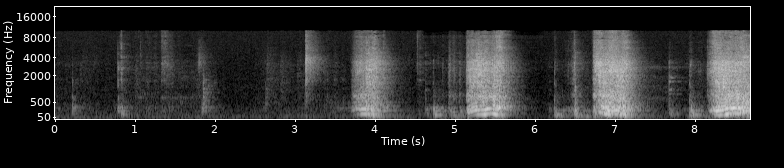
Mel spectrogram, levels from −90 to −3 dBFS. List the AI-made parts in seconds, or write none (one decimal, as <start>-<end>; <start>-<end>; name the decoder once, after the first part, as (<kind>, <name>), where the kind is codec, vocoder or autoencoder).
4.6-6.1 (vocoder, Vocos)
